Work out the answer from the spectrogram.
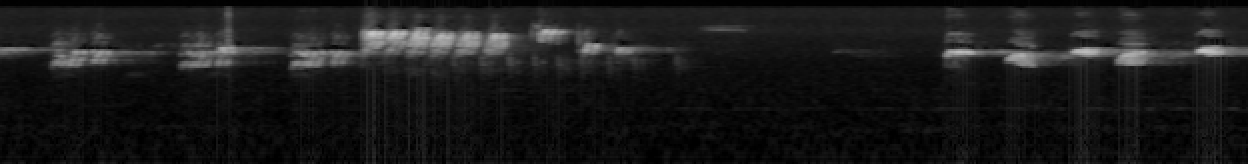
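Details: An indigo bunting (Passerina cyanea) singing in a forest: high, bright, slightly buzzy phrases with notes often doubled in quick pairs, a brief pause, then a fresh run.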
